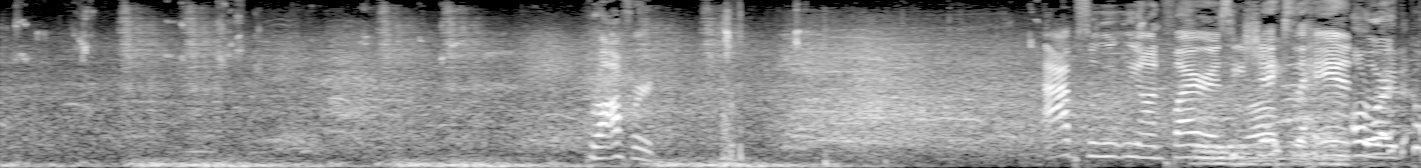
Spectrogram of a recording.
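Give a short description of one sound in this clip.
A basketball thumps as it is dribbled on the floor.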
